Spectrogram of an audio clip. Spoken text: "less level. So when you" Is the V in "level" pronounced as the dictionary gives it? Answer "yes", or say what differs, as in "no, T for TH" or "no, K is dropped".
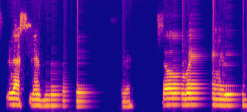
no, B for V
